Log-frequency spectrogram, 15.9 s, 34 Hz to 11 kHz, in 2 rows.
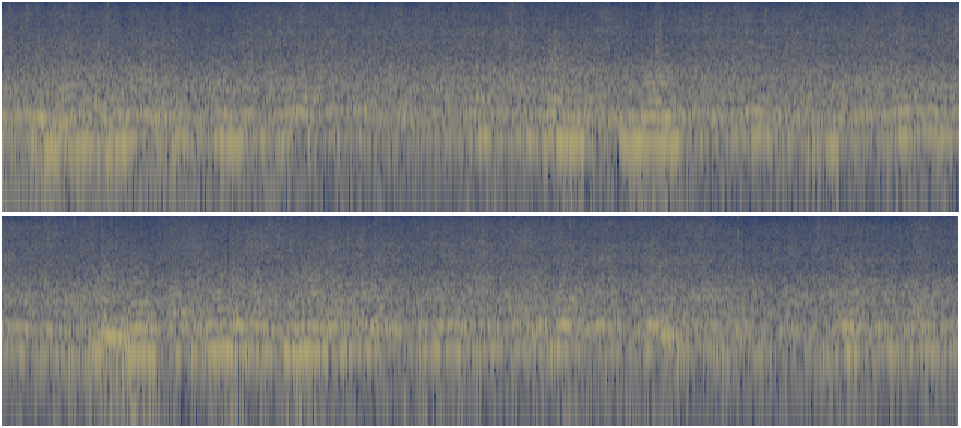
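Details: Honeybees on a large orientation flight after colder weather, emerging when the sun came out, with pollen coming in; a dense, steady, many-voiced humming buzz of a crowd of bees, low droning bands that waver slightly throughout, on 24 March 2024.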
